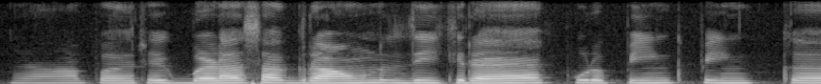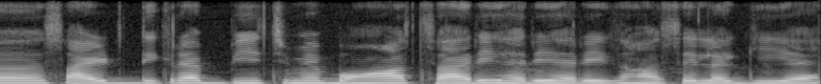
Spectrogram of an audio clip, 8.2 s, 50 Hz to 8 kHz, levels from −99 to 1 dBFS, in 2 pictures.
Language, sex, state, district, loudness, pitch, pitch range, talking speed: Hindi, female, Maharashtra, Chandrapur, -25 LUFS, 215 Hz, 210-220 Hz, 170 wpm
